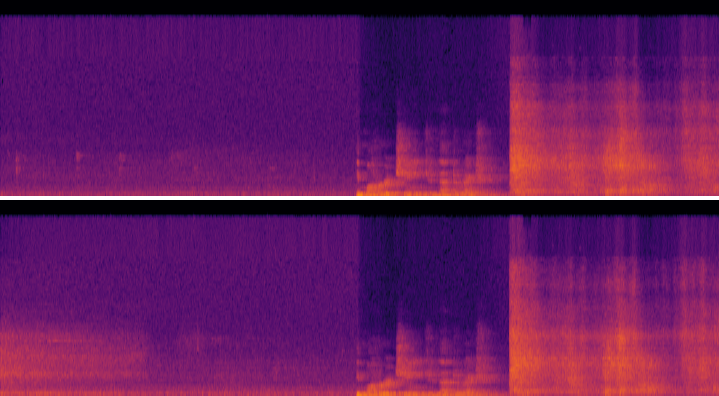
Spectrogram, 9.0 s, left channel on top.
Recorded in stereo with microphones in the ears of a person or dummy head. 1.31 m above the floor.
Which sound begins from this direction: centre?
A man speaking, at 4.4 s.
